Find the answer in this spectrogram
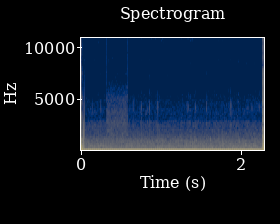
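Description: Cessna 172's piston engine idling on the ground, a steady low drone heard inside the cabin.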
